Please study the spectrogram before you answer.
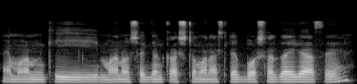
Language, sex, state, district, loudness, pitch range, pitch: Bengali, male, Tripura, Unakoti, -18 LUFS, 115-120 Hz, 115 Hz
